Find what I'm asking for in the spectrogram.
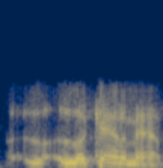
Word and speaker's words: Lecanemab: Lecanemab.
